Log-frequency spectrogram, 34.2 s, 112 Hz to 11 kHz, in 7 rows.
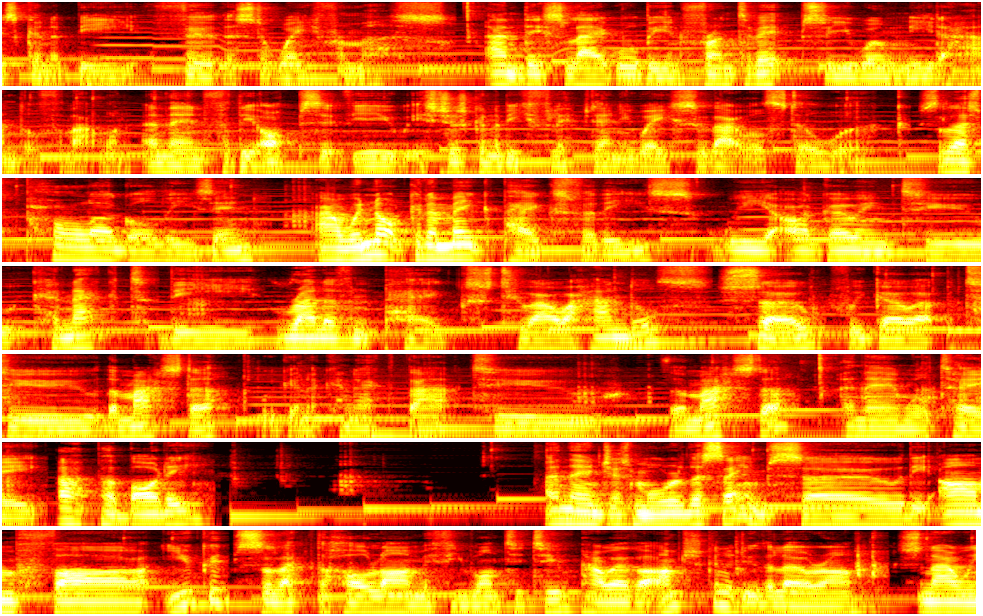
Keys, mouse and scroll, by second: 2.2-3.9 scroll up 1, 5.2 click, 5.7 space, 8.7 click, 10.2 space, 11.0 scroll down 1, 11.2 scroll up 1, 12.5 space, 12.6 click, 13.0 space, 13.7-14.2 scroll down 1, 14.2 click, 15.6-17.2 scroll up 1, 17.3-18.1 scroll down 1, 18.1 space, 18.2 click, 18.3 space, 18.6 scroll down 1, 18.8 scroll up 1, 18.9 space, 19.1 click, 19.5-20.4 scroll up 1, 20.4 click, 20.8 space, 21.6 scroll up 1, 21.8 space, 22.4-22.7 scroll up 1, 23.5 space, 23.8-24.4 scroll up 1, 24.7 click, 24.9 space, 26.1-26.9 scroll up 1, 28.2 click, 29.3-29.8 scroll down 1, 29.8-32.2 typing, 29.9 click, 30.5 click, 33.9 click, 34.0 space.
